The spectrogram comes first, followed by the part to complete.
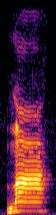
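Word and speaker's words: mā: con su pronunciación no O sea el tono uno es una línea recta no Por casualidad sino porque el sonido es un sonido recto Vale entonces el tono uno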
